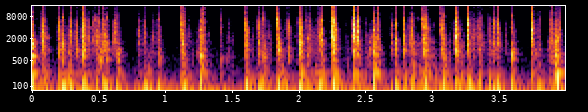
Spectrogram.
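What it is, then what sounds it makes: Plastic keyboard being typed on. Fingertips with long light-blue nails type fast on a full-size plastic keyboard with white, blue and yellow plastic keycaps and a blue backlit frame. About 25 quick, bright, clicky keystrokes rattle out with very short decay and a few brief pauses between bursts.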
